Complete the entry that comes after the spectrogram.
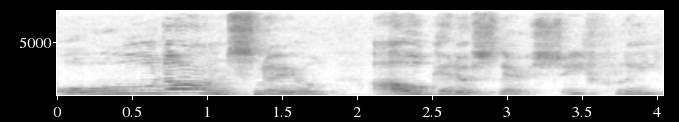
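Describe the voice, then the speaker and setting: A put-on character voice, fairly high in pitch, swings very widely up and down at a very slow pace, with audible echo around it. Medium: read story.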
